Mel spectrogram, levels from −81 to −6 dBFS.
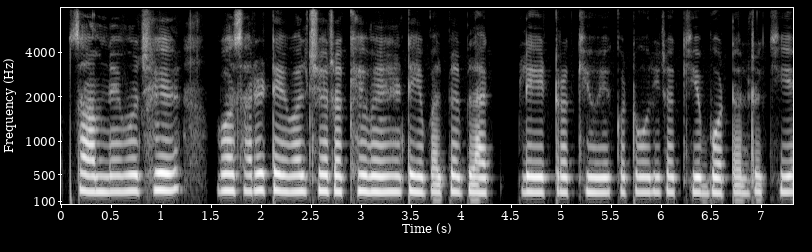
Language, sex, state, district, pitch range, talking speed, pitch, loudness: Hindi, female, Punjab, Pathankot, 230-245 Hz, 180 wpm, 240 Hz, -15 LUFS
